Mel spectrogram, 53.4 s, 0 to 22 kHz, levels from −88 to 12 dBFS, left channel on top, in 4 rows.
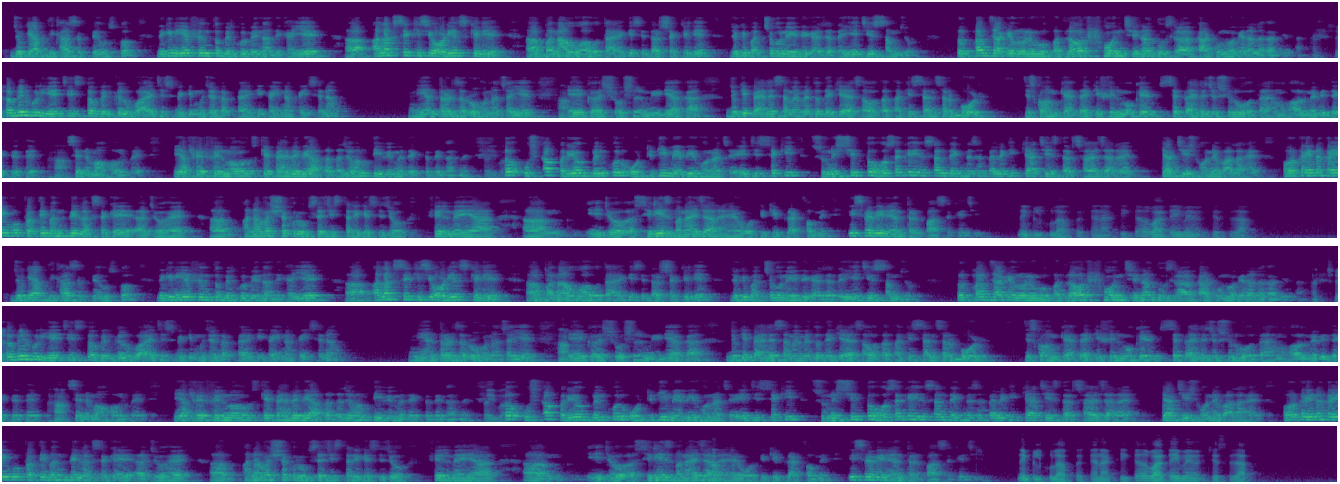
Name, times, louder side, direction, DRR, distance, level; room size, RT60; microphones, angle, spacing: voice 1, 0.0-5.0 5.2-9.1 9.6-12.9 13.4-16.7 17.4-18.7 19.0-23.2 23.6-27.1 27.4-28.1 28.4-31.4 31.7-38.0 38.3-39.3 39.5-44.1 44.4-49.7, left 2 dB, 30° left, 0.8 m, -29 dB
voice 2, 50.2-52.5, right 5 dB, 60° right, 0.3 m, -38 dB
4.8 x 2.6 x 2.8 m
head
